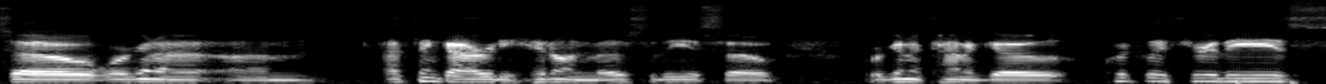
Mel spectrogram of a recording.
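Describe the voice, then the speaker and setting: A man talks at a moderate speed. His voice sits at a medium pitch. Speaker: psychologist. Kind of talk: casual talk-style lecture. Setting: parked van by the ocean. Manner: monotone; halting, many fillers. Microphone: iPhone audio with glitches.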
